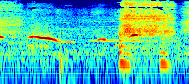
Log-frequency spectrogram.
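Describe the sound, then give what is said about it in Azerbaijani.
A person whistling softly, a few thin, wavering notes with gently falling pitch, faint and interspersed with breathy sounds. “xahiş edirəm bu qədər fit çalma.”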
